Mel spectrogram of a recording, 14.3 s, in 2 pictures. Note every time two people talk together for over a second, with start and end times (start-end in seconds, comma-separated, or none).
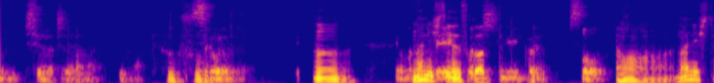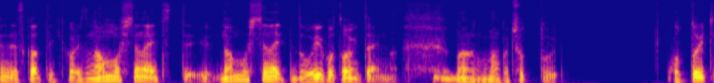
4.1-5.5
